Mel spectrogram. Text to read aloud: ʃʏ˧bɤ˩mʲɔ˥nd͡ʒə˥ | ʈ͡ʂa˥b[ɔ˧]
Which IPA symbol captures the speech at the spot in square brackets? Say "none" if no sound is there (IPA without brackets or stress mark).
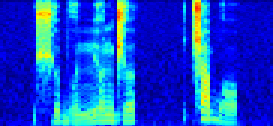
ɔ˩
